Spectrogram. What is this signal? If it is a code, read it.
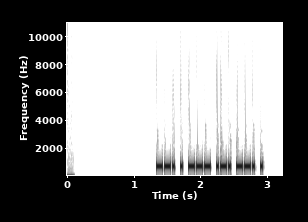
Morse code, heard as a keyed tone, about 40 wpm, 700 Hz. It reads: GEORGE
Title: USA Common Names - 40wpm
